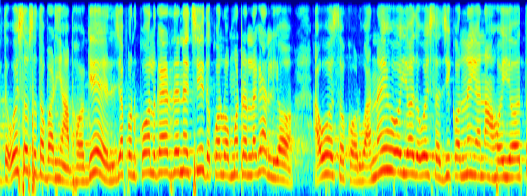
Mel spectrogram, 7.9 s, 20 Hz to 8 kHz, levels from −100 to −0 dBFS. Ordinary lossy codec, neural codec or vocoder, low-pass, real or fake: none; none; 7.2 kHz; real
